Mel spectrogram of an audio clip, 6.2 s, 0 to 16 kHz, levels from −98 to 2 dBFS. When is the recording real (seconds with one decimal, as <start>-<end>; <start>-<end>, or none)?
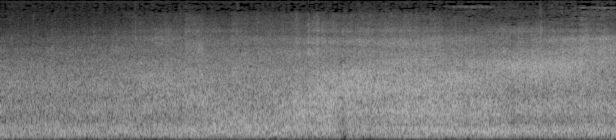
0.0-6.2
